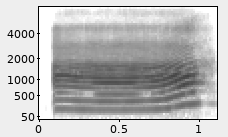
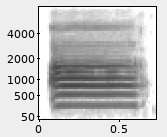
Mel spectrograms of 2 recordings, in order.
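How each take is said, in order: First: The pitch dips low, then rises. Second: The pitch stays high and level. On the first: "ini bacanya dari bawah baru ke atas" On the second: "bacanya datar terus tinggi di atas"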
